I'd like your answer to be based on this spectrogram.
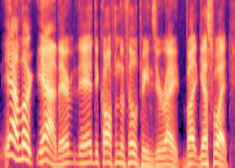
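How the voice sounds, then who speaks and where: A man's voice: fairly high pitch, a little fast, no echo, studio quality. A man in his forties hosting a radio talk show, chatting casually and slipping into put-on voices for his stories. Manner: animated, slips into put-on voices for anecdotes. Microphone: studio mic.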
